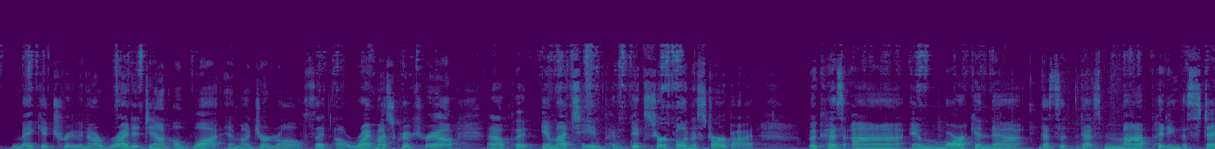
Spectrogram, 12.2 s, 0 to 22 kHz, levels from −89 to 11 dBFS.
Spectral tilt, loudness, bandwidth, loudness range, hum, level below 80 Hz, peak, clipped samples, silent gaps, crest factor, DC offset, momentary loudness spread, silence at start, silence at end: -4.5 dB/octave; -40 LUFS; 15.5 kHz; 2 LU; none; -82 dBFS; -20 dBFS; under 0.1%; none; 20 dB; under 0.1%; 7 LU; 0.1 s; 0 s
